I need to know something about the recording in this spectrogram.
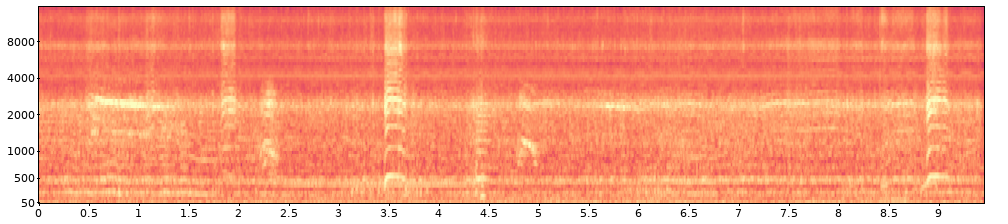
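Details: Western honey bee stop signals: a scout from one nest site butts her head against a dancing scout from another site, recorded by a nearby microphone. Brief high-pitched beeps with harmonic stacks, at about 3.5 and 9 seconds, over a steady hive hum.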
